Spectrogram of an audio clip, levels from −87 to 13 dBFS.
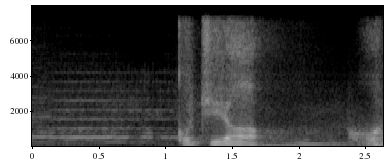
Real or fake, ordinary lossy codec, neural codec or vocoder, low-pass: fake; none; codec, 16 kHz in and 24 kHz out, 0.9 kbps, LongCat-Audio-Codec, fine tuned four codebook decoder; 7.2 kHz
